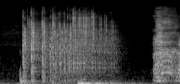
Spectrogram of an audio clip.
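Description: Dice tumble and clatter across a table during a Donkey Kong board game, one long rattling roll followed by a second short burst, close and crisp with no voices.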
